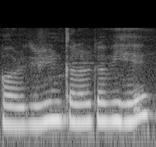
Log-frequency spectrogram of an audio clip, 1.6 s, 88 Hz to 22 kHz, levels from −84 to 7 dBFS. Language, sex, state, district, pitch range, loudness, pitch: Hindi, female, Arunachal Pradesh, Longding, 215-240 Hz, -12 LUFS, 230 Hz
